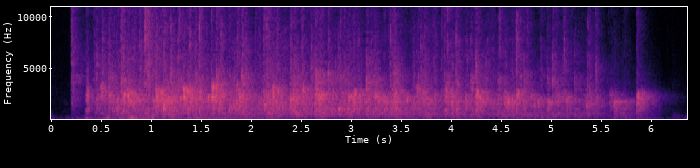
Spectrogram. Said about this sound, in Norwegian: Så jeg foreslår vi starter med å gi statsråden en varm applaus.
